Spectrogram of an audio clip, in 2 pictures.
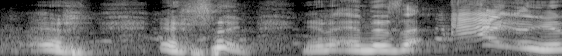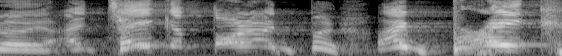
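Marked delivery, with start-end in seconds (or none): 3.1-5.6 very high, fierce, savage intensity. Retelling how intercessors pray in spiritual warfare, imitating savage warfare prayer. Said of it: "really savage".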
